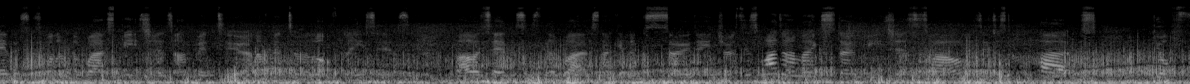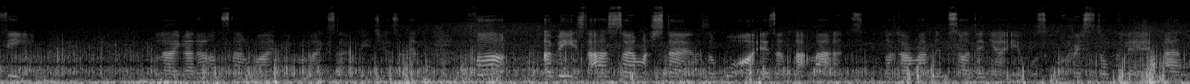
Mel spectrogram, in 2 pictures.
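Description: Wind buffeting a phone's microphone, a heavy, continuous low rumble, with voices talking intermittently over it.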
